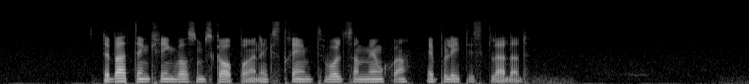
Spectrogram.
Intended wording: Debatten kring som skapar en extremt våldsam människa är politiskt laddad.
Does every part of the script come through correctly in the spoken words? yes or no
no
